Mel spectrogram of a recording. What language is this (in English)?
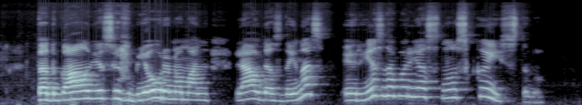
Lithuanian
